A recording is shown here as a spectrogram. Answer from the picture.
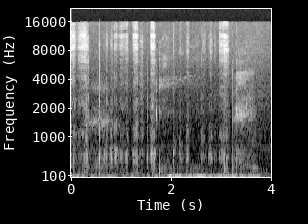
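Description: Brown watercolor pencil scratching across cold-press cotton watercolor paper in short, irregular strokes.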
